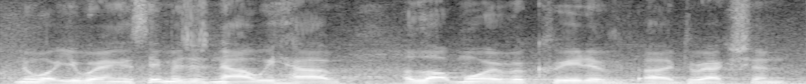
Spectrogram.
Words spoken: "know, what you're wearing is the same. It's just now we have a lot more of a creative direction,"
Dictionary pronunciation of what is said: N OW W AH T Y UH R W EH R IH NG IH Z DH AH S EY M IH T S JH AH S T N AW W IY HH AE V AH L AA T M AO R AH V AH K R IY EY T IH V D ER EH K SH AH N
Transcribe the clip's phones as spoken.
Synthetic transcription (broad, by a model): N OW W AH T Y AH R W EH R IH NG DH AH S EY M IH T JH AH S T N AW W IY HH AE V AH L AA T M AO R AH V AH K R IY EY T IH V D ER EH K SH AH N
